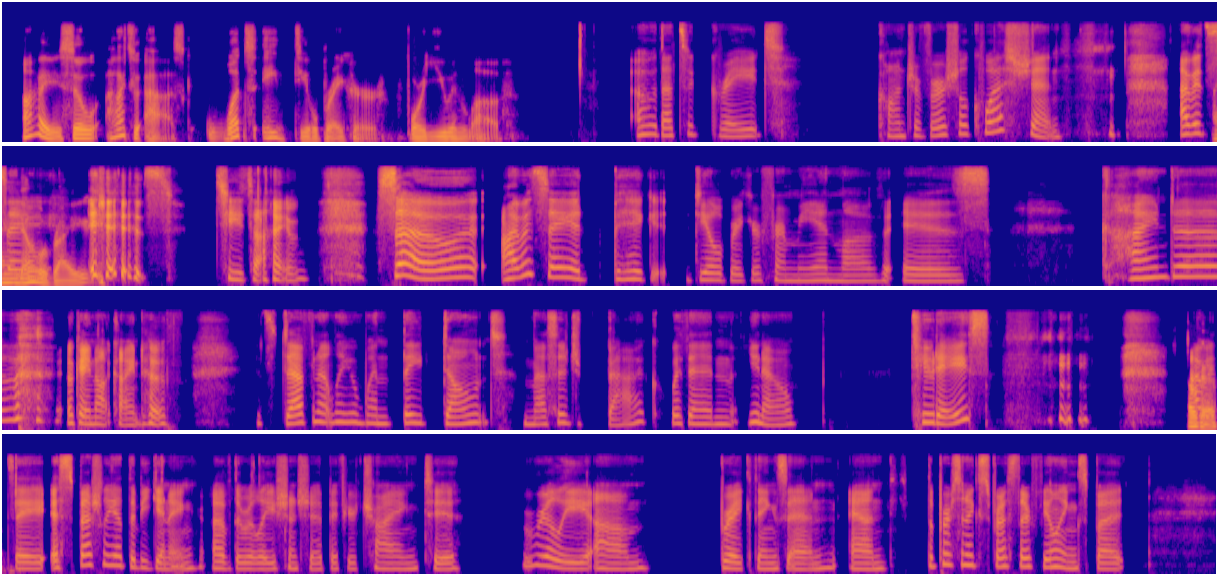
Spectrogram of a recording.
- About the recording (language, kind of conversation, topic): English, unstructured, What’s a deal breaker for you in love?
- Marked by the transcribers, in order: tapping; chuckle; laughing while speaking: "it is tea time"; cough; stressed: "So"; laughing while speaking: "okay"; chuckle; other background noise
